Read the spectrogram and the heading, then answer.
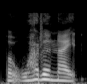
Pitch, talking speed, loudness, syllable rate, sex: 190 Hz, 275 wpm, -17 LUFS, 5.5 syllables/s, female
